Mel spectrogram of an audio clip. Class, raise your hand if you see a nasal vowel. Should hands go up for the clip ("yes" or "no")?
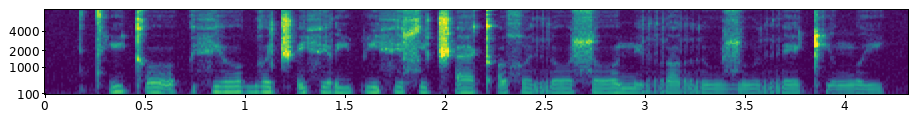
no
